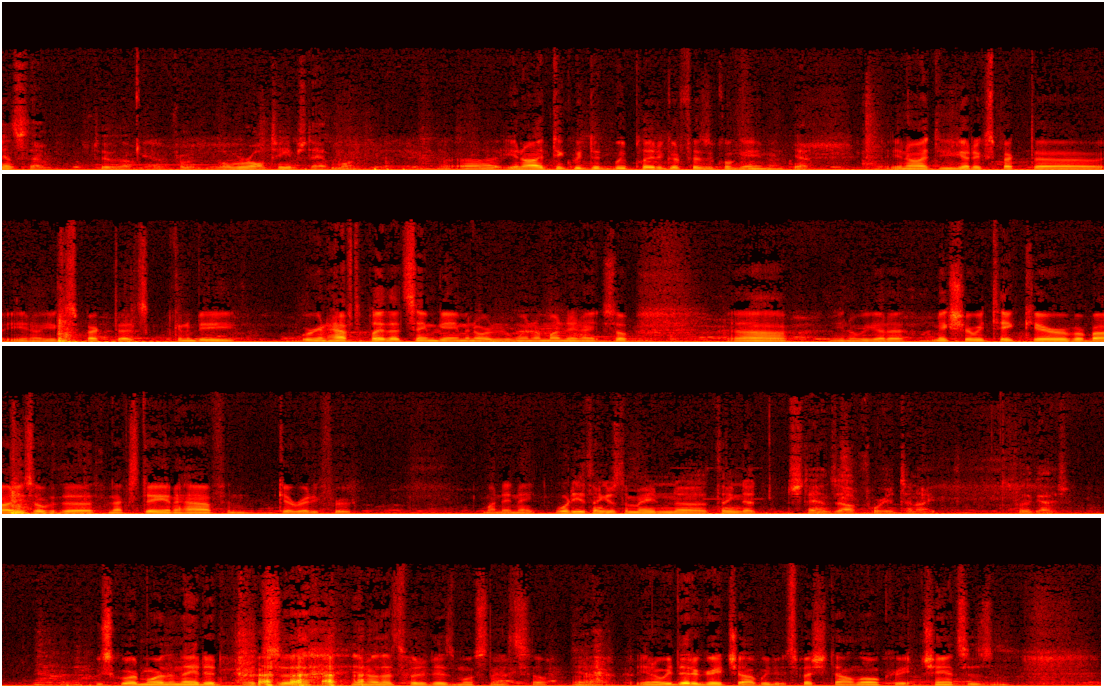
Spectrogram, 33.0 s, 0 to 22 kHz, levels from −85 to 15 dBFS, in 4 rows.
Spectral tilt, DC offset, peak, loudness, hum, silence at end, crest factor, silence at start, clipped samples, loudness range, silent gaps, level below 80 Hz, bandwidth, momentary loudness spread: -5.5 dB/octave; 3%; -4 dBFS; -29 LUFS; none; 0 s; 24 dB; 0 s; under 0.1%; 8 LU; none; -42 dBFS; 16 kHz; 15 LU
